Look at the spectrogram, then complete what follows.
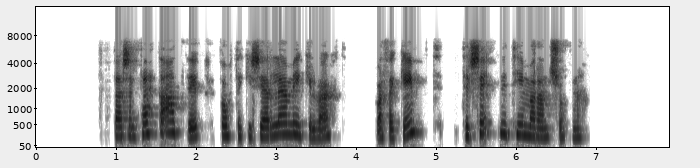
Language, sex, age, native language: Icelandic, female, 30-39, Icelandic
